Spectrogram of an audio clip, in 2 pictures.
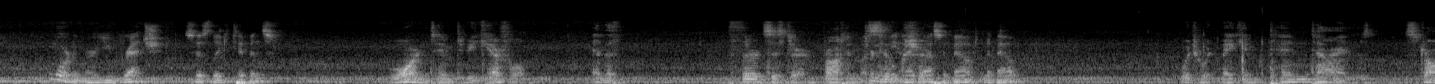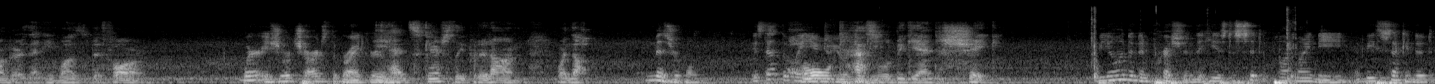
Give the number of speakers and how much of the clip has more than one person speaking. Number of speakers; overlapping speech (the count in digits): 2, about 8%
